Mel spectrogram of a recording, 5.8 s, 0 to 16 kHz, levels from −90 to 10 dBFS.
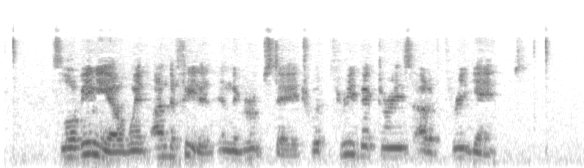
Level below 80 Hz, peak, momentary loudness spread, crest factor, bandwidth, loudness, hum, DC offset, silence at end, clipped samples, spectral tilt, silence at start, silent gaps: -76 dBFS; -16 dBFS; 20 LU; 20 dB; 9.4 kHz; -34 LUFS; none; under 0.1%; 0.35 s; under 0.1%; -2.5 dB/octave; 0.1 s; none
